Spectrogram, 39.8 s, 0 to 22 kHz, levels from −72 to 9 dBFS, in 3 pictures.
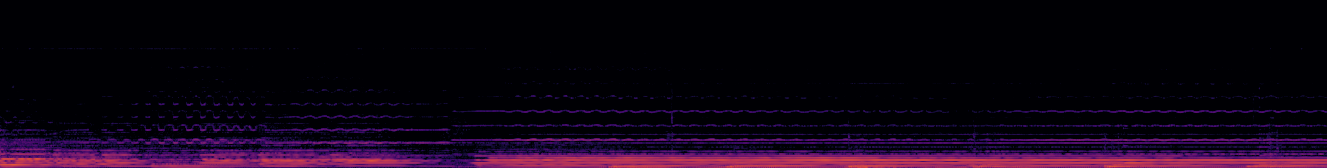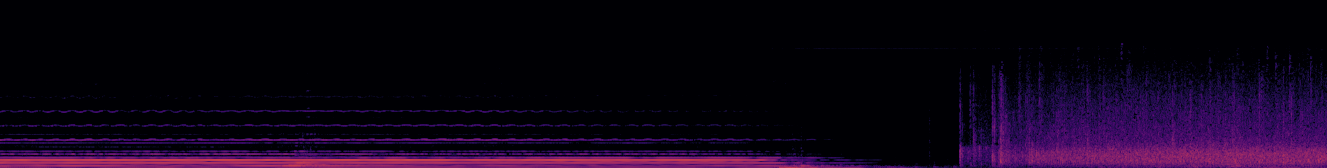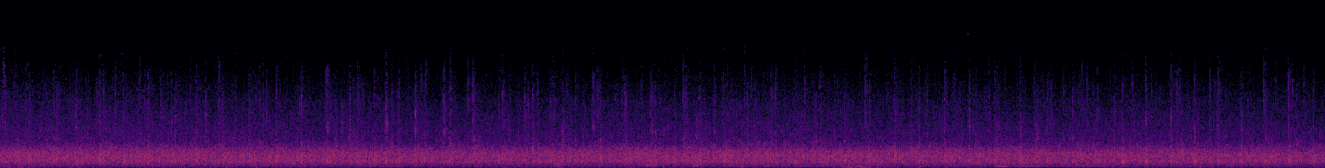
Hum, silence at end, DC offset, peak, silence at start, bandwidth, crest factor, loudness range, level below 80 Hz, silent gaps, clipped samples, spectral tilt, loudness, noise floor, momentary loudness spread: none; 0 s; under 0.1%; -14 dBFS; 0 s; 16 kHz; 16 dB; 7 LU; -72 dBFS; none; under 0.1%; -3.5 dB/octave; -31 LUFS; -61 dBFS; 7 LU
